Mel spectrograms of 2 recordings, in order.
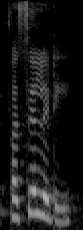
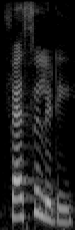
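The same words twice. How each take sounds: First: "फैसिलिटी" said fuh-SIL-i-ti; reduced first vowel, stressed SIL in "फैसिलिटी"; correct pronunciation. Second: "फैसिलिटी" said FAS-i-li-ti; wrong pronunciation. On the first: Teacher models for learners, "फैसिलिटी" as fuh-SIL-i-ti. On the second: Teacher shows what not to say, "फैसिलिटी" as FAS-i-li-ti. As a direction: open "fa" as in fan starting "फैसिलिटी". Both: Shown as a demonstration. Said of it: "ना कि".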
